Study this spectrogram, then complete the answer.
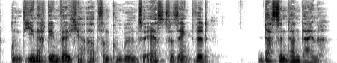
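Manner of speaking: walk a beginner through it brightly; patient instructing friend. Acted.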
